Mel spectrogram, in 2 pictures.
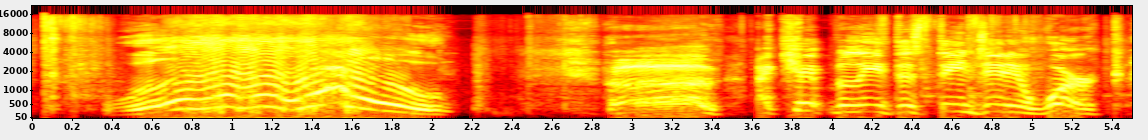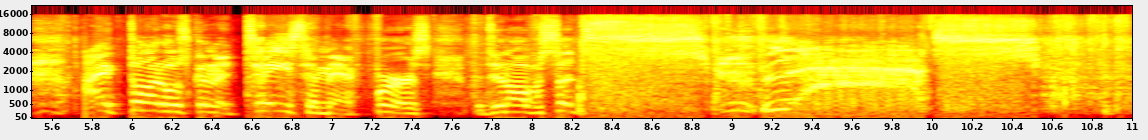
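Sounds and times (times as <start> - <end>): person yelling rising pitch: 0.4 - 2.1.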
